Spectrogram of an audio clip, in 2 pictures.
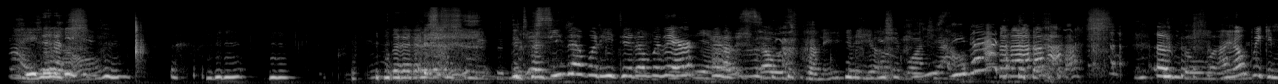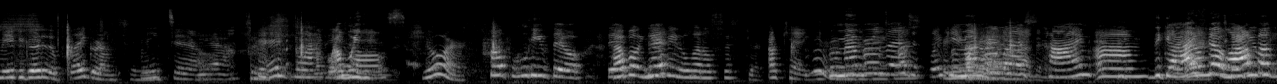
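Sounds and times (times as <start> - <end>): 
five-year-old children chatting: 0.1 - 2.9, 3.5 - 25.5
five-year-old children giggling: 0.1 - 5.0, 7.4 - 12.0.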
